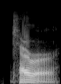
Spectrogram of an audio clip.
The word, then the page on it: terror: American English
